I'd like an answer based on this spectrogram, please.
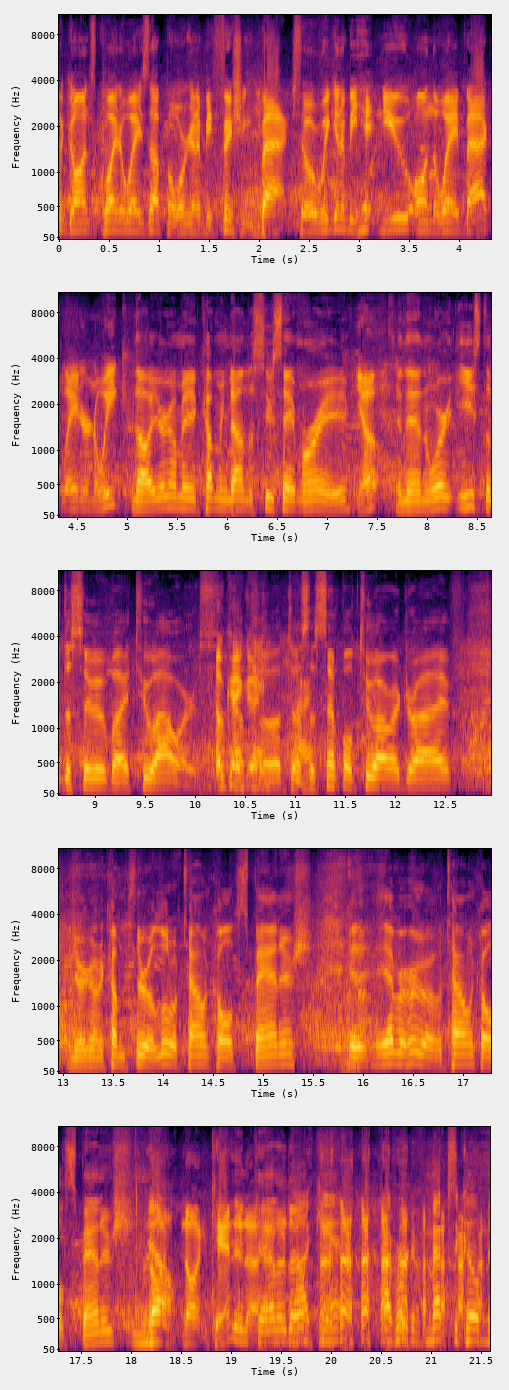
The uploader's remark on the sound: We are live from the Great American Outdoor Show 2018 in Harrisburg, Pa.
